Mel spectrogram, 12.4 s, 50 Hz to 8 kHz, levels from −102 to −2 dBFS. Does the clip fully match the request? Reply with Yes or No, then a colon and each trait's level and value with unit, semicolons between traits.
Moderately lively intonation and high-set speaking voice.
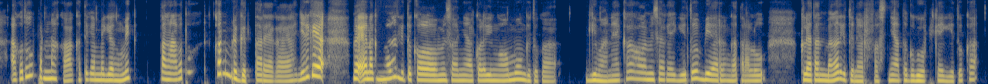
Yes: average, 3.5 semitones; high, 195 Hz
